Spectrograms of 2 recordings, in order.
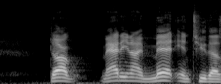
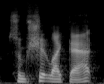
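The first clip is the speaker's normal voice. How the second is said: ordinary delivery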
